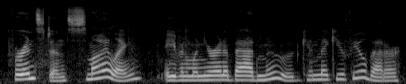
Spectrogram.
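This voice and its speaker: Soft-spoken at a medium female pitch, this woman portrays a wolf-girl therapist in ASMR, sounding expressive yet close to her normal voice. She chooses formal words with measured care and remains gentle, composed and reassuring, guiding the listener calmly.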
